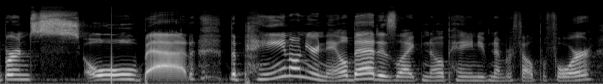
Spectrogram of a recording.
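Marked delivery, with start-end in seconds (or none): 0.0-2.0 drawn-out complaint. Real, not acted. Recalling nail pain.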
